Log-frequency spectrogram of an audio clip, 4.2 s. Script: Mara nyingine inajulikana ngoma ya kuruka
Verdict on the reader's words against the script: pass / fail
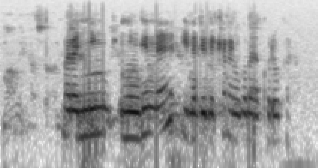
pass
